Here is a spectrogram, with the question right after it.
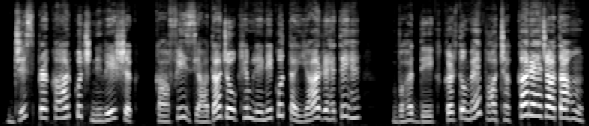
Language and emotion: Hindi, surprised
